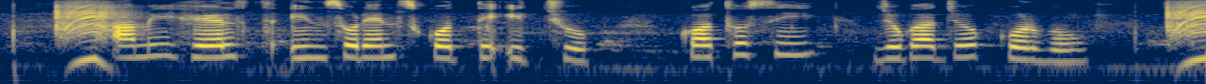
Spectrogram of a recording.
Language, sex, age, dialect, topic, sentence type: Bengali, female, 18-24, Rajbangshi, banking, question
